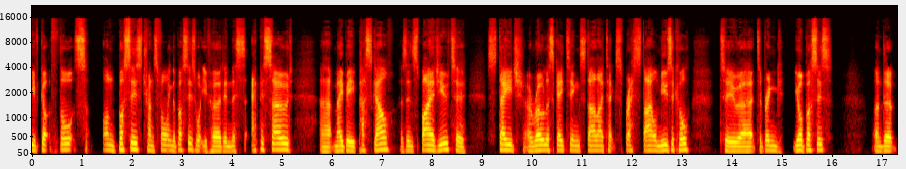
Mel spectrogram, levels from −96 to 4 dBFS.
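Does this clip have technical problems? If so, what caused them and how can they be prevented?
Yes. At 2.65 to 2.71 s there is short concealed packet loss. About 40 ms of speech arrived too late, so the decoder continued the preceding sound and blended back. The result is a brief smear, not the rough but intact texture of a rebuilt packet. A larger jitter buffer or steadier network path would prevent it.

There are also lost packets rebuilt from error correction at 2.69 to 2.79 s, 4.75 to 4.89 s and 5.99 to 6.17 s, lasting 60, 80 and 100 ms. That fits three, four and five lost packets. Low-bitrate copies fill each gap, so nothing drops out, but those stretches sound grainier and noisier. Reducing packet loss on the link, for example with a wired connection, would prevent them.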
